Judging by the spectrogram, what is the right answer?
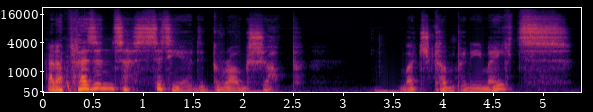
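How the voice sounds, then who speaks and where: A gruff old seaman from an audiobook adventure, acted out by a male narrator. He talks slowly and roughly in blunt sailor speech, at a medium pitch. He sounds like someone who expects to be obeyed. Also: very animated, fairly bright tone, heavily acted. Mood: gruff, appraising. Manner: rough, commanding sailor talk. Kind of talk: character voice in audiobook.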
